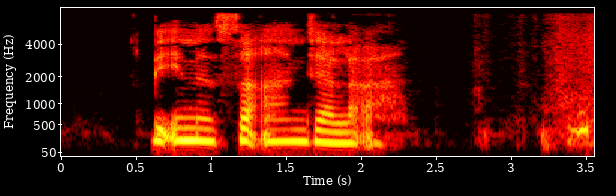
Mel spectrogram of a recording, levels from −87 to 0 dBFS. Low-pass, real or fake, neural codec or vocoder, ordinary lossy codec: 7.2 kHz; real; none; MP3, 64 kbps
